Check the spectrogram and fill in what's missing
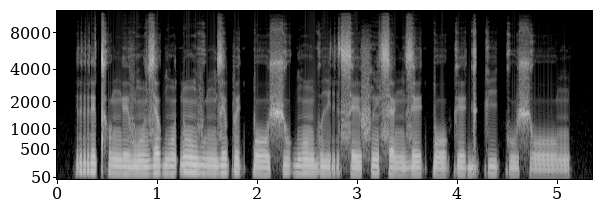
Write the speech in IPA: r ɪ˦ tʰ ʊ˨ ŋ e˨ v ũ˨ z ɛ˦ ɡʷ ũ˨˦ ɗ ũ˦˨ v u˨ ŋ z ɪ˦ p e˨ k͡p oː˨ ʃ u˦ ɡʷ ũ˦ ɡʷ iː˨ r s e˨˦ f ĩ˦ s ɛ˨ ŋ z e˦˨ k͡p oː˨ k e˦ ɡ ɪ˦ k i˦˨ k u˨ ʃ oː˨ ŋ

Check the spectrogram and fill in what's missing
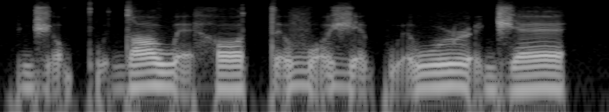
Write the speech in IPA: d͡ʒ ɔ̰˧˥˧ kʷʼ ə̰˩˧ d ɑ˧˥˧ w ɛ̰˩˧ h ɔ˩˧ tː ə̰˦˥ v ɔ̰˧˥˧ ʒ ɛ̰˦˥ kʷ ɛ̰˩˧ w u˧˥˧ ɭ ə̰˧˥˧ d͡ʒ ɛ˧˥˧

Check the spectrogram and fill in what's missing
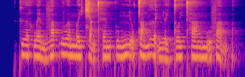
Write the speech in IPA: k ɨ˧ ə̯ h w ɛ˧˩ m v a˦˥ k̚ ɣ u˧ ə̯ m ə˨˦ j t͡ɕ a̰˧˨ ŋ t̪ʰ ɛ˧ m k u˨˦ ŋ ɲ ə̰˧˥ w t̪ a˨˦ m ɣ ə̰˧˨ j ɲ ə˧˩ j t̪ o˧ j t̪ʰ a˧ ŋ m ṵ˧˥ f a̰˧˨ n ʔ

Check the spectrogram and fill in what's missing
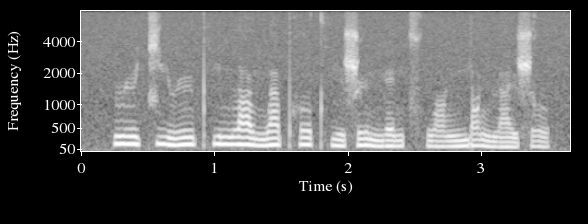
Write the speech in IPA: ɻ ɻ̩˥˧ t͡ɕ i˥˩ ɻ ɻ̩˥ pʰ i˥ n l ɑ˥˧ ʊ̯ n̪ w ä˥˩ pʰ ɤ˥ t̪ʰ i˨˩ ʂ ɻ̩˥˩ n̪ ɥ ɛ˧˥ n t͡sʰ w ɑ˧˥ ŋ m j ɑ˥˩ ŋ ɻ a˨˩ ɪ̯ ʂ ɤ˥˩

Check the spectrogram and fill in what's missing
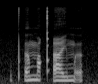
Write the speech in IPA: pʼ ə m ø qʼ iː m ə̰

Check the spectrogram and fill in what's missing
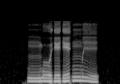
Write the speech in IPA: ŋ͡m u ɾʲ e ɾʲ e ŋ͡m i

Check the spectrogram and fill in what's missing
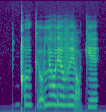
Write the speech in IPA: ǃʼ ɤ˥ kʲ o̰˥ lʲ ɔ˥ ɾʲ ɜ˥ v e˥ ɾ ɔ̰˩ kʲ e˥

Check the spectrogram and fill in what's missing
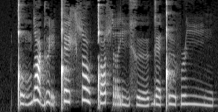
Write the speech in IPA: ǃ o˨˩˦ ŋ dˤ ɛ˥˩ ɡ ø˥˩ r ǃ ɛ˥ ʃ sˤ ʏ˥˧ w ǃ o˧˥ sˤ r i˨˩˦ x øː˨˩˦ ɡ ɛ˧˩ ǃ ʏ˥˧ f ɹ iː˥˩ ŋ

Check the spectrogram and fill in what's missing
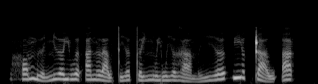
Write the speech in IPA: h ɔ˧˥ m ɨ˨˩˨ ə̯ ɲ ɨ˧ ə̯ j u˧ ə̯ ʔ a˧ n l a˨˩ w t̪ i˧˥ ə̯ t̪ ə˧˥ j ɲ u˧ j w i˧ ə̯ ɣ aː˨˩ m ɣ i˧˥ ə̯ | j ə˦˥ k̚ ʈ aː˨˩˨ w ʔ a˦˥ k̚

